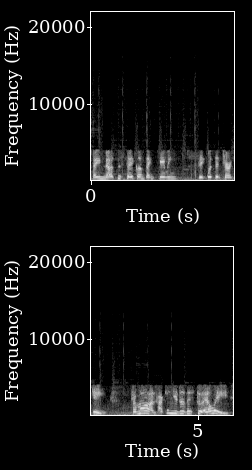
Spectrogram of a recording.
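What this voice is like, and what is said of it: Non-American accent. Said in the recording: “you can even hear by my accent that I'm not even American”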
